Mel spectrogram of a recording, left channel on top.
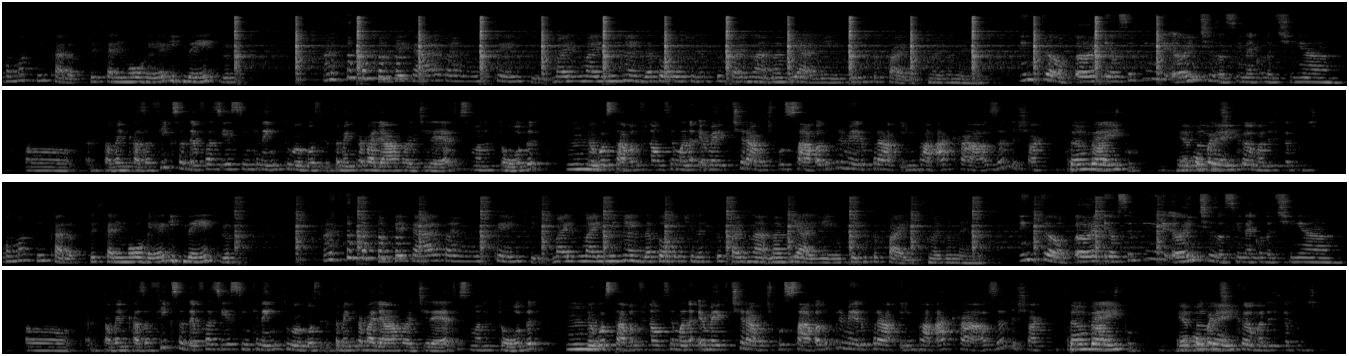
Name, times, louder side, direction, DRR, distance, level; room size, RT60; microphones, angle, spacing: voice 1, 0.0-2.8 3.8-9.8 19.1-19.4 24.1-24.6 25.2-25.8, right 3 dB, 90° right, 2 dB, 0.9 m, -40 dB
Tick-tock, 2.3-12.8, left 9 dB, 90° left, 0.6 m, -40 dB
voice 2, 3.2-3.7 4.5-4.6 6.2-6.4 10.2-13.4 13.7-18.8 19.3-23.8 24.1-24.5 25.1-26.6, right 1 dB, 70° right, 0 dB, 2.6 m, -40 dB
7.6 x 3.4 x 4.2 m, 0.41 s
head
